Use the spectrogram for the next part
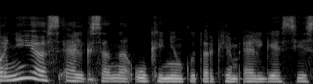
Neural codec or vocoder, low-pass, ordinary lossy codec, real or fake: vocoder, 22.05 kHz, 80 mel bands, WaveNeXt; 9.9 kHz; Opus, 64 kbps; fake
